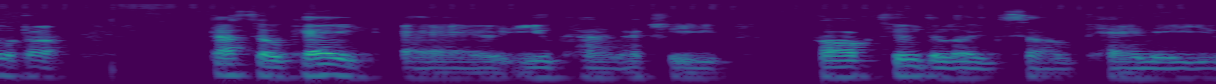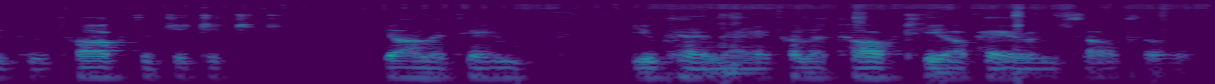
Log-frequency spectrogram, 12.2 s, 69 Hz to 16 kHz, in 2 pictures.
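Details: Stuttering in a 50-year-old man who has stuttered since age five, with sound repetitions and prolongations.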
